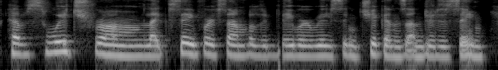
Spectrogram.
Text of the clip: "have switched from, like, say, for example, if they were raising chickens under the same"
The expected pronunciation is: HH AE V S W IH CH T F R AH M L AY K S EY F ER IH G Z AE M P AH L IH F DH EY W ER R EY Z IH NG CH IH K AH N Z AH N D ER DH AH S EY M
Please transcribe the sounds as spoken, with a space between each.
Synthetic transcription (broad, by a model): HH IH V S W IH CH T F R AH M L AY K S EY F ER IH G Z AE M P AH L IH F DH EY W ER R EY S IH NG CH IH K AH N Z AH N D ER DH AH S EY M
